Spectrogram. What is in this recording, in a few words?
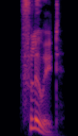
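"fluid", British English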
